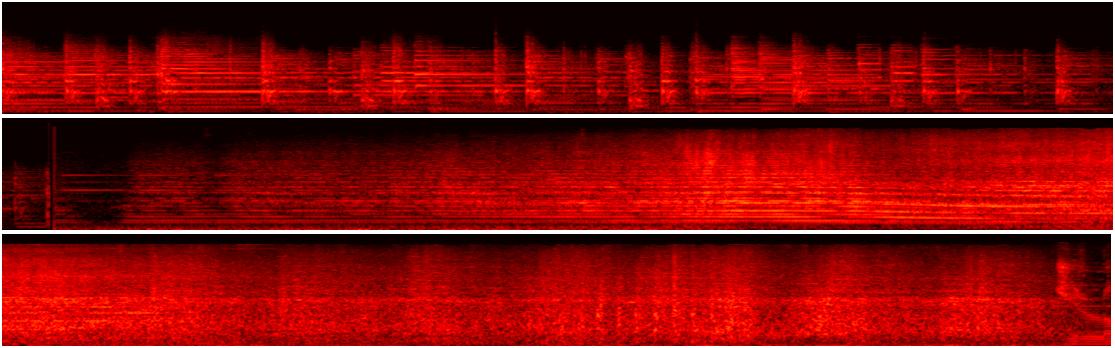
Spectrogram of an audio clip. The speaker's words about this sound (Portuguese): longe em longe, uma locomotiva óleo diesel apita, desanimada, e vem furando as luzes na zona do cais.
